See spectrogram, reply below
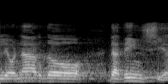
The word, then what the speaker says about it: Leonardo da Vinci: No se trata de que tengamos memoria de alguna pintura como la pintura de la Santa Cena de Leonardo da Vinci. Así se pronuncia, ustedes italianos.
